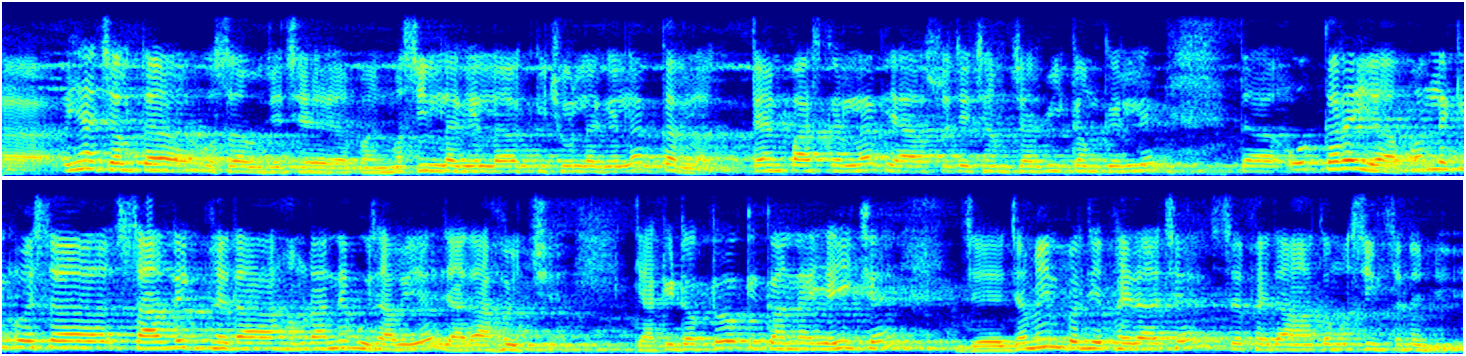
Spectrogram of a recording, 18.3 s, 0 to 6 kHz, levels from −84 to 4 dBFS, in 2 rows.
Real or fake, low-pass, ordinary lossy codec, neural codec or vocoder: fake; 5.4 kHz; none; vocoder, 44.1 kHz, 128 mel bands every 256 samples, BigVGAN v2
